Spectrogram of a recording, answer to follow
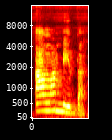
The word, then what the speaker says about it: Alameda: Alameda ou Alameda? É o me, né?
